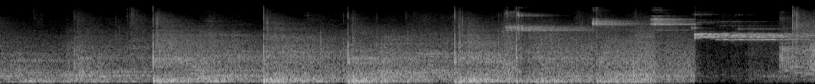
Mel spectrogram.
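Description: Basketball being dribbled on a gym floor in a large echoing hall, with sneakers squeaking and players' voices. A referee's whistle sounds near the end, stopping play.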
